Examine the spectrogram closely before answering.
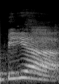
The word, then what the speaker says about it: Rabiya: Rabia.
